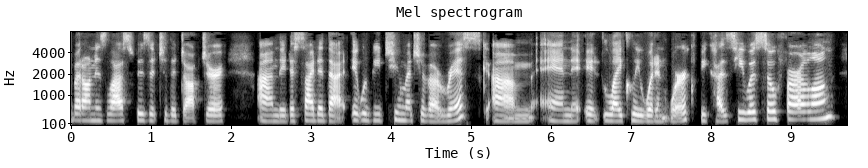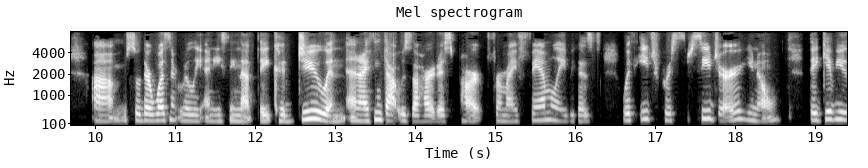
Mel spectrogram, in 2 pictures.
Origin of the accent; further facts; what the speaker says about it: Ottawa, Ontario, Canada; I'm from Ottawa, Ontario.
